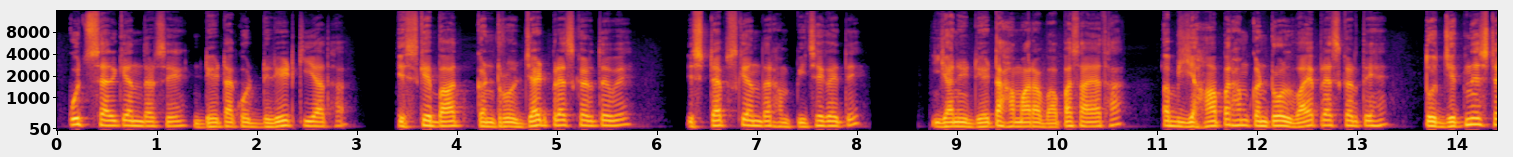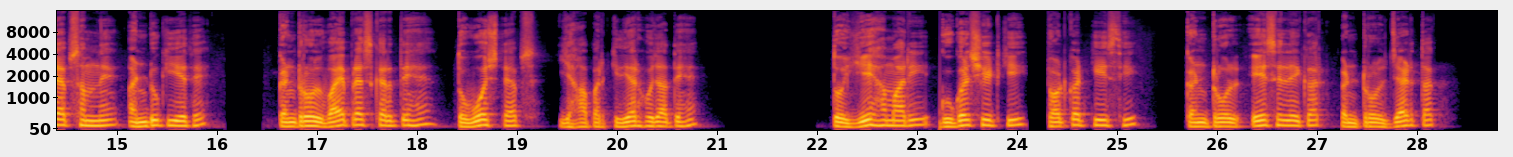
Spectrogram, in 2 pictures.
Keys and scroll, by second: 14.4 ctrl+y, 16.3 ctrl+y, 17.3 ctrl+y.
